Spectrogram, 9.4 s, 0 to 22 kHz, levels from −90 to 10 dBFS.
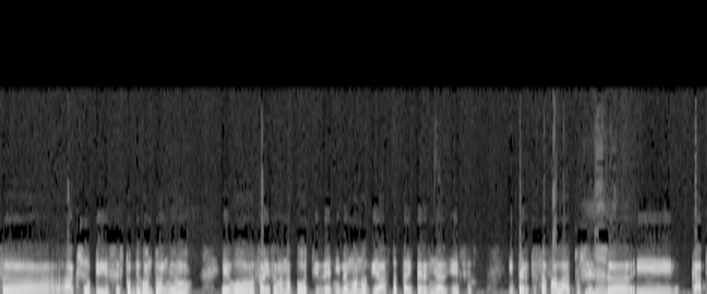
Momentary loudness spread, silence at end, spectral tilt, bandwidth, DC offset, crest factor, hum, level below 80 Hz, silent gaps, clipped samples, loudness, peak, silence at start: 5 LU; 0.1 s; -7 dB/octave; 11.5 kHz; under 0.1%; 10 dB; none; -38 dBFS; none; under 0.1%; -11 LUFS; 0 dBFS; 0 s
